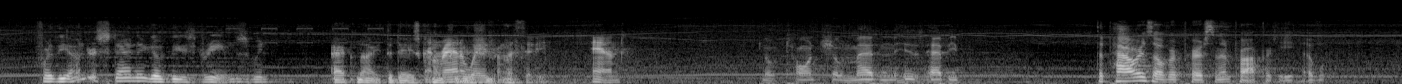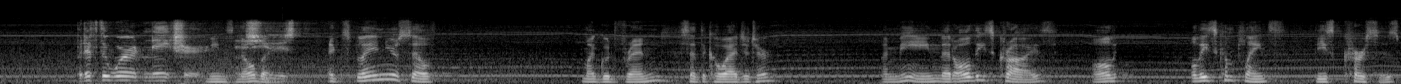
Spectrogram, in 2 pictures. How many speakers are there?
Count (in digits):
7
